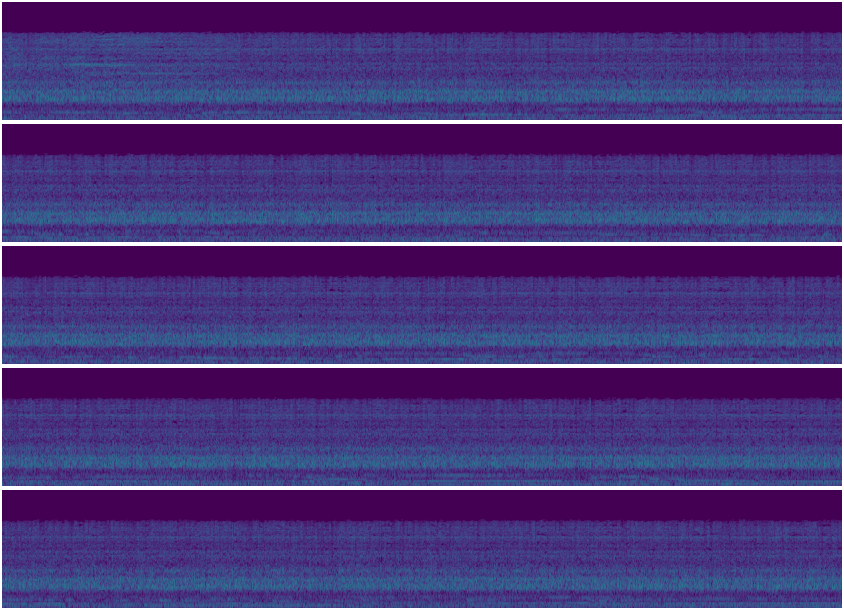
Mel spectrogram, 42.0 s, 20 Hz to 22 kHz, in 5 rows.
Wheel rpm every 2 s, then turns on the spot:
0, 0, 0, 0, 0, 0, 0, 0, 0, 0, 0, 0, 0, 0, 0, 0, 0, 0, 0, 0, 0.
none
